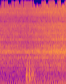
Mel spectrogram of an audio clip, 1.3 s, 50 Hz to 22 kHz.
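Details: 1997 Chevy S10 pickup, cold, after fixing shaking/misfire (codes P0102/P0103) at the mass air flow sensor: starts right up, steady even idle, smooth low hum, brief bump, slight cold shake; fan turning slowly, owner suspects fan clutch.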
